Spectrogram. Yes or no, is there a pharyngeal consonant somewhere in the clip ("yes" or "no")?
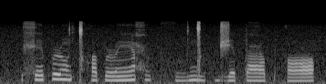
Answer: yes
